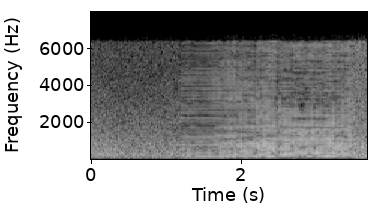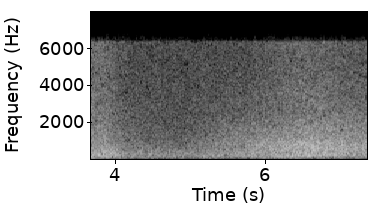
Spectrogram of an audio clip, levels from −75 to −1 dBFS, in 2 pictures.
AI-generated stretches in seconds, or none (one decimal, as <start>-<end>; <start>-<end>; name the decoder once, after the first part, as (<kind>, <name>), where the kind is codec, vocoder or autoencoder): 1.2-3.5 (vocoder, HiFi-GAN)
